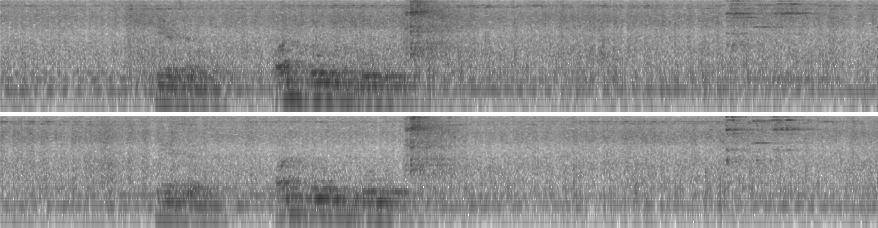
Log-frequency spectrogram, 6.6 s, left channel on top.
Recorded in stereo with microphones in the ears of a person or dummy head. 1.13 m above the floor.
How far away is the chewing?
About 1.8 m.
